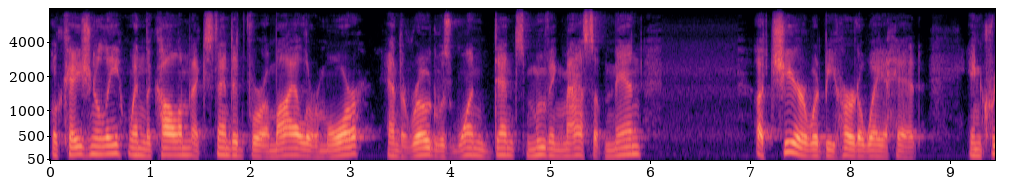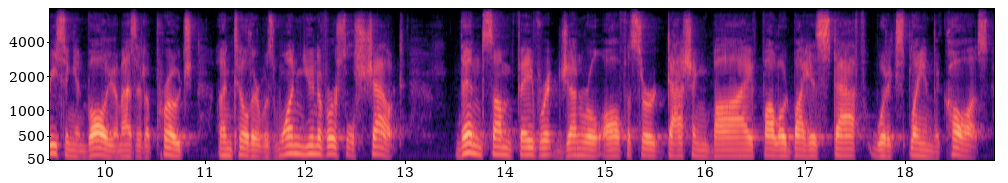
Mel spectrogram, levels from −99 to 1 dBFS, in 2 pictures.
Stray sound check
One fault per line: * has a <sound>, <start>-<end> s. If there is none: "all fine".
all fine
